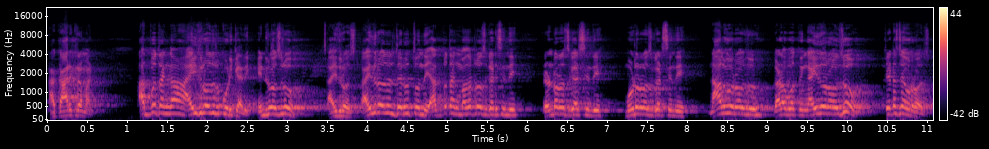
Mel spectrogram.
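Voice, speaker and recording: A man's voice: sits high, fast talker. A male pastor telling a sermon story, asking himself questions and answering them, with vivid repetition. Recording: echoey room.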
